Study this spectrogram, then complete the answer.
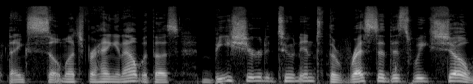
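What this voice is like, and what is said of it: Tired late-night voice. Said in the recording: “if you can't tell by my voice right now, it's late”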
